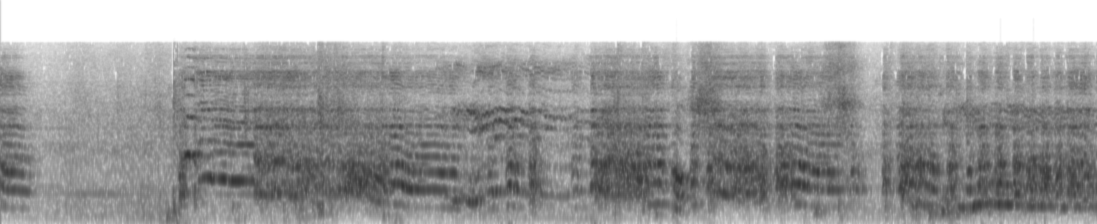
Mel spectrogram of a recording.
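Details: Boxer dog making funny sounds: after a quiet opening, a long run of wavering, harmonic whines and yowls that slide up and down in pitch, broken by short pauses, with a person briefly audible.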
